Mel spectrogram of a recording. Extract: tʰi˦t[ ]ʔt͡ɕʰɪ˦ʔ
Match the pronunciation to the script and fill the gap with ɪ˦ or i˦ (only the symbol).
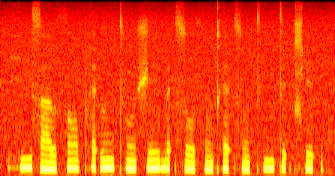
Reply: ɪ˦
